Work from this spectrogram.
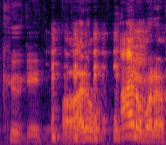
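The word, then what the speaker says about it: Cugi: His name is Kugi. Koogie? Kugi.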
